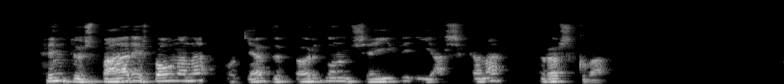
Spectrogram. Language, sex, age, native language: Icelandic, male, 60-69, Icelandic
